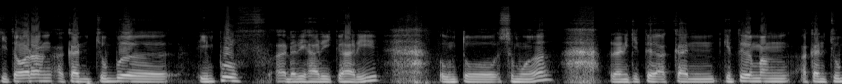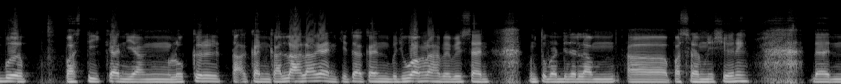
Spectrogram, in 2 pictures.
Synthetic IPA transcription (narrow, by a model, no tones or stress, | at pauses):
kit̪əoɾaŋakant͡ʃubə | impɾufdaɾiɦaɾikəɦaɾi | unt̪ʊksəmũə | dankit̪əakankit̪əmemãŋakant͡ʃubəpast̪ikanjaŋlokəlt̪aʔkankalahlahkankit̪əakanbərd͡ʒuaŋlahbebasanunt̪ʊk̚bəɾadadalaməpasalanməlesianihdan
